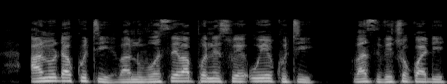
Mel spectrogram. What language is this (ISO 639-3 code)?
sna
